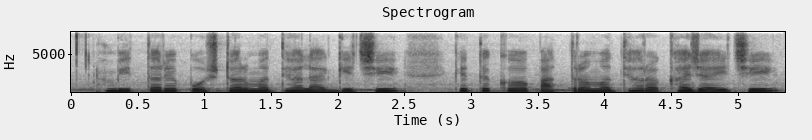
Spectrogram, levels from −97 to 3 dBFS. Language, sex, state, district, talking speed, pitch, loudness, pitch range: Odia, female, Odisha, Malkangiri, 90 wpm, 215 Hz, -13 LUFS, 200-220 Hz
